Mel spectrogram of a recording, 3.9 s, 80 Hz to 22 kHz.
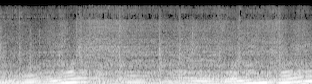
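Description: A twin-turbocharged 400-horsepower V6 car engine revs, its smooth hum climbing in pitch, dropping back, holding steady, then climbing again, loud and alone without talk.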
